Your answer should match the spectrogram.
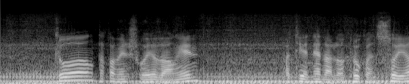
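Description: Motorcycle engine running steadily at road speed, a constant low drone under a rider's talking.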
